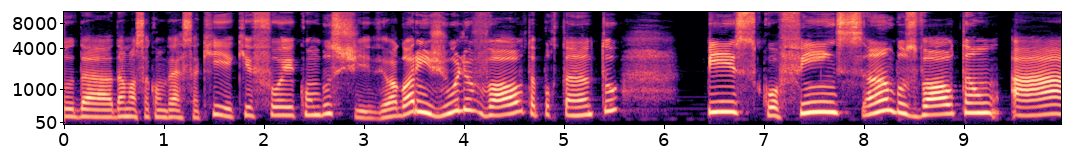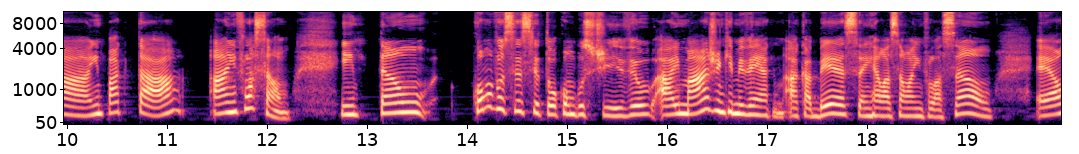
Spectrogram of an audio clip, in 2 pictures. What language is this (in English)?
Portuguese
